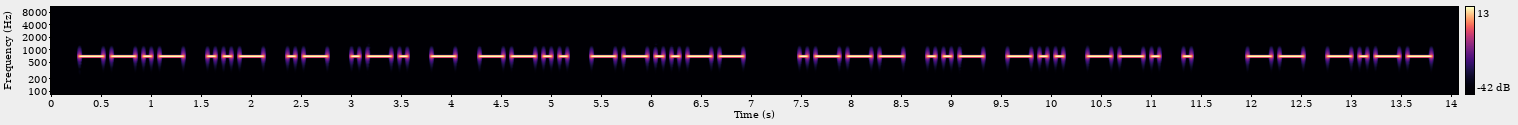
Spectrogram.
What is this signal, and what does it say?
Morse code, heard as a keyed tone, about 15 wpm, 700 Hz. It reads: QUARTZ, JUDGE MY
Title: Pangram Challenge v2 - 15wpm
